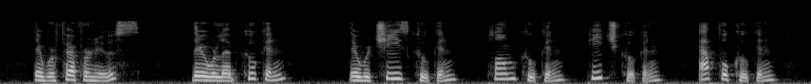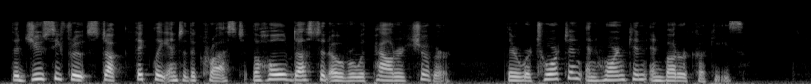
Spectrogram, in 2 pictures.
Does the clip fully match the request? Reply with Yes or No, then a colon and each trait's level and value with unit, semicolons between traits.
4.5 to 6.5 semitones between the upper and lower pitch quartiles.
Yes: average, 4.8 semitones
